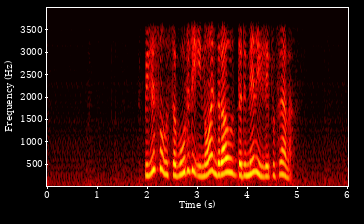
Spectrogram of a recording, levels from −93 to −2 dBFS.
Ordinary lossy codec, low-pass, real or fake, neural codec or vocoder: none; 3.6 kHz; fake; codec, 16 kHz, 0.2 kbps, FocalCodec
